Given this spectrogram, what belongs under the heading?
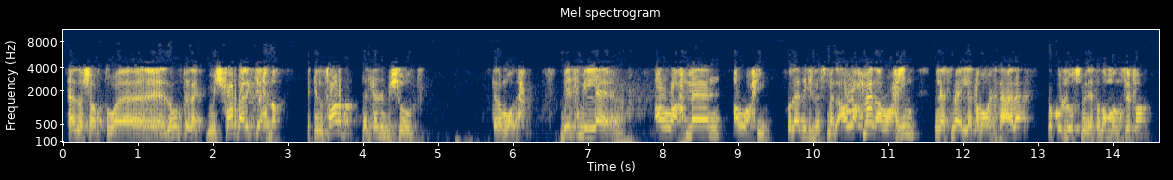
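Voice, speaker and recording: Egyptian male religious teacher, high voice, quizzes students through the lesson; tinny, phone-like recording. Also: expressive, fast. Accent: Egyptian Arabic. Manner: questioning students, prompting answers. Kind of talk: classroom lesson on creed.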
